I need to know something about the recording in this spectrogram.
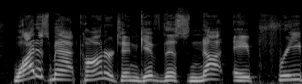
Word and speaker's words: Connarton: That sounds a lot like my name, Connarton, except my name is Connarton, or Connarton, but often mispronounced as Connarton.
